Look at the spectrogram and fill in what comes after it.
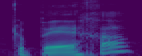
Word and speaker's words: Gqeberha: Actually, Eastern Cape, PE, now Gqeberha.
